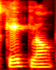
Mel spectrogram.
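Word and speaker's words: Koechlin: AK, that's how you pronounce the name. It's Kekla. – I don't know, man. Seriously, I used to pronounce it Kalki Kochlin till, I think, last year. And then I realized it's something different.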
